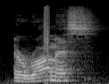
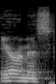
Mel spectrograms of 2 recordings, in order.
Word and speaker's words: Aramis: Um, Aramis Garcia, not Aramis Garcia, Aramis uh, Garcia.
